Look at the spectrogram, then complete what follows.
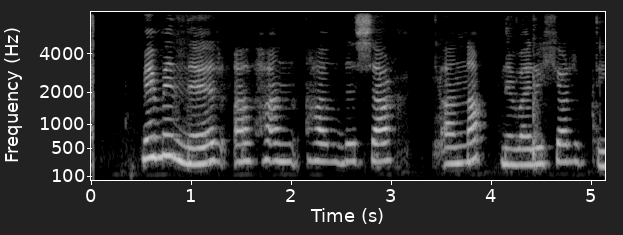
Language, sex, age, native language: Icelandic, female, 11, German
